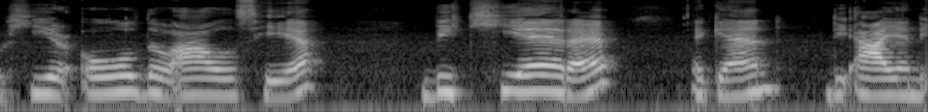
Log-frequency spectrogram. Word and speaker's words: bicchiere: bicchiere, again, the I and E, ie, it's not E, it's ie.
